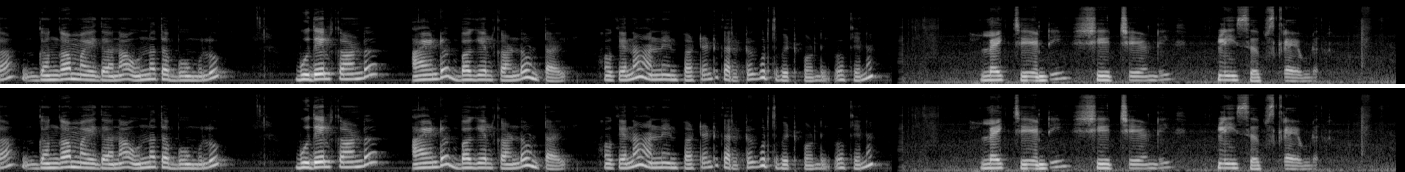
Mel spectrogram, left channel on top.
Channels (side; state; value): both; identical; correlation 1.00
